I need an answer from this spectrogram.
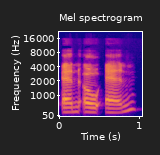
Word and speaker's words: non: aren't spoken in French, no is spelled N-O-N, but it's spoken no. So it's spelled non, and it said no, and it's like, why is there an N?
